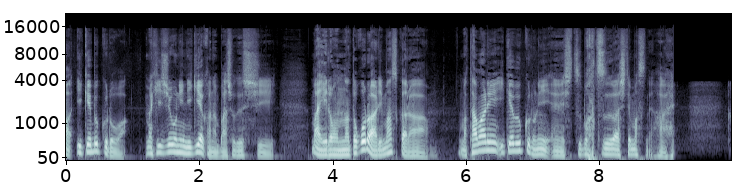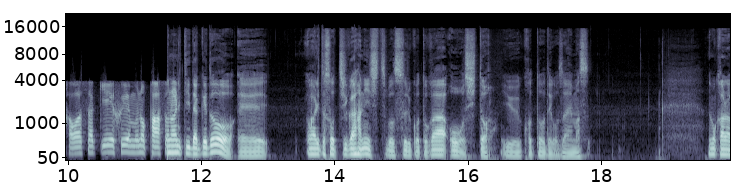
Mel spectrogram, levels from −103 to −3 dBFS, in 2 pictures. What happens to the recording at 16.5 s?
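Nothing goes wrong at 16.5 s; the speech there plays through intact, with no dropout, click or distortion to be heard.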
